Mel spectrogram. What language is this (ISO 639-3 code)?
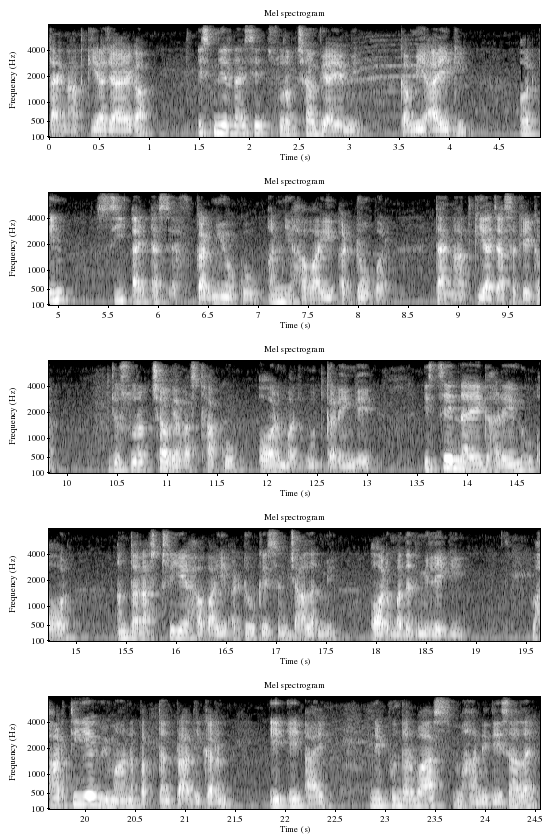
hin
